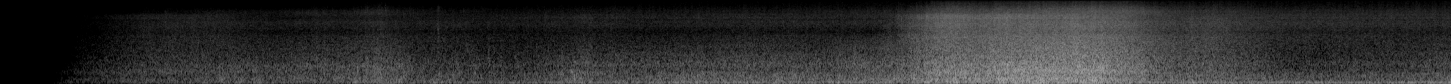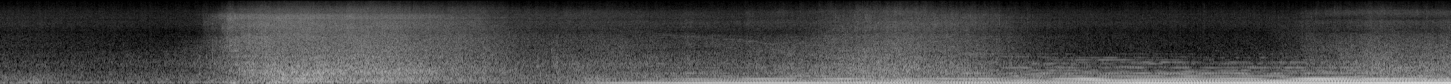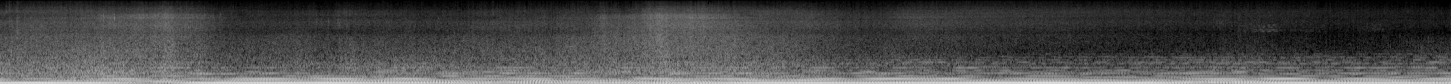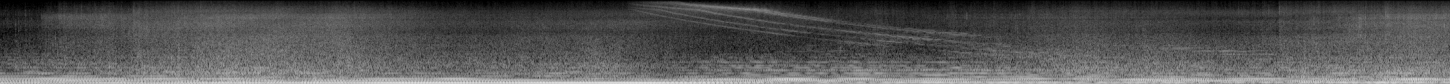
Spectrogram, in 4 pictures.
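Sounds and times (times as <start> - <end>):
ocean: 0.6 - 58.0
relaxing music: 20.0 - 58.0.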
